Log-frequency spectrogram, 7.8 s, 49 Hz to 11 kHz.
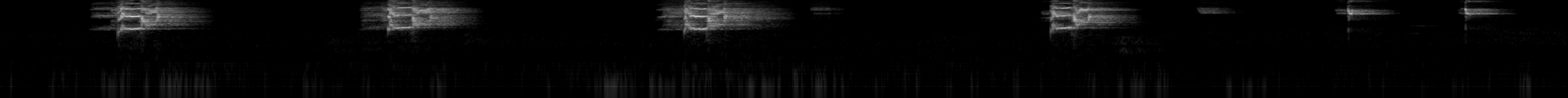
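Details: Lovebird giving a long trilling song meant to prompt other lovebirds to sing: high, harsh chattering bursts about every 1.4 seconds, followed by a few shorter, thinner chirps.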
